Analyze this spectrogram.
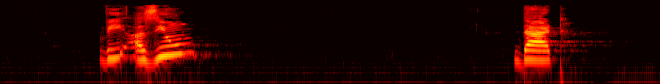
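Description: A woman speaks calmly into a microphone, in short phrases.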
